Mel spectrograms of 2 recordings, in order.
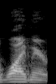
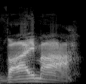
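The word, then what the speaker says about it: Weimar: Uh so yeah, the the the Yeah, the the Vimeir Republic period. Not not not 10 years later. I believe it's pronounced Vhimar.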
